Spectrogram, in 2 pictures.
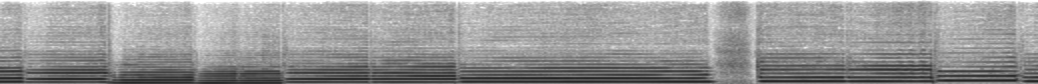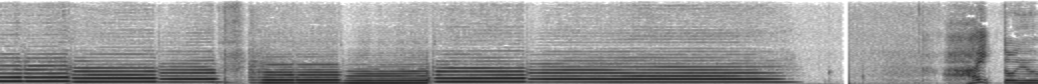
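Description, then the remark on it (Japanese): A solo silver Western concert flute plays the melody 'Umi' slowly and clearly, sustained notes with smooth steps between pitches, fairly loud, with brief breaths between phrases and no talking. “えー、続いてですね、このシルバーの西洋楽器フルートで同じく海吹いてみます。”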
